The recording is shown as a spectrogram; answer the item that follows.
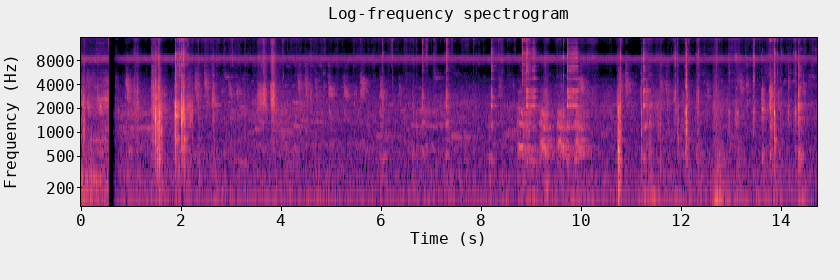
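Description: Scattered metallic clicks and clinks of a hand socket wrench working on bolts and brackets at the top of the engine, with quiet stretches between them.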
